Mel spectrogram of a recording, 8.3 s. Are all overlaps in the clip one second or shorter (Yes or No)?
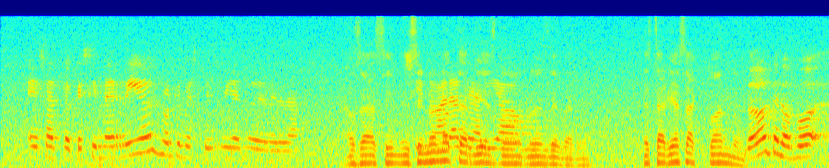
No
